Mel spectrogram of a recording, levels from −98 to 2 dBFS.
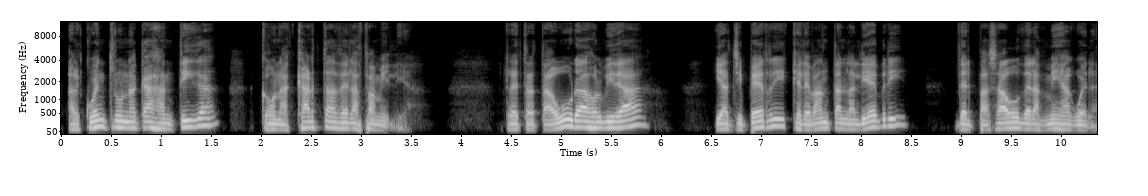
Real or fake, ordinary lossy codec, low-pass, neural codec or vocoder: fake; none; none; vocoder, 24 kHz, 100 mel bands, Vocos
